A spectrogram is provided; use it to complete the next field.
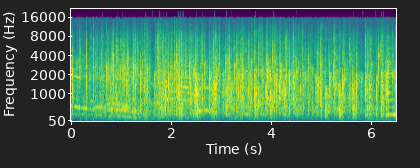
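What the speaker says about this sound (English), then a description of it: "If we could have a round of applause." An audience at an art exhibition opening applauds the presenting artists, a full crowd clapping with bright, dense hand claps that stay steady throughout while a few voices murmur beneath.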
